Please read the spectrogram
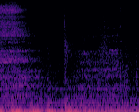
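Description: Faint sigh or exhaled breath in an otherwise quiet room.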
